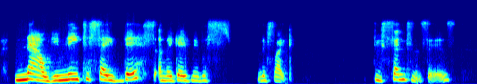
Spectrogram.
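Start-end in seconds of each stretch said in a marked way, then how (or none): 0.2-2.0 mock shouting, higher and louder. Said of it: "so this is shouting again".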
